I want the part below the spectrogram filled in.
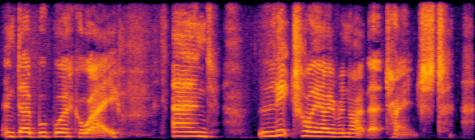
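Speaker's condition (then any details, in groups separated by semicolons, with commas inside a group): Ataxic cerebral palsy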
